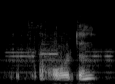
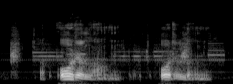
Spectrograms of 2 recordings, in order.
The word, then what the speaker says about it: ortolan: It's called orton. I'm saying it wrong. Let me see. Illegal delicacy. Ortolan.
